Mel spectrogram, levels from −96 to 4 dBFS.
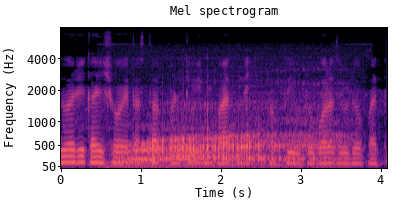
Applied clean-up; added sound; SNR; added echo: none; Animal; -1 dB; none.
